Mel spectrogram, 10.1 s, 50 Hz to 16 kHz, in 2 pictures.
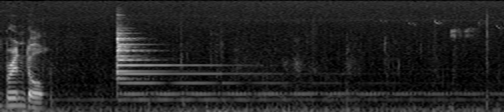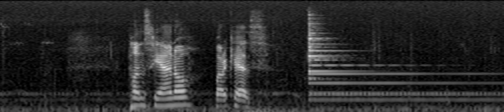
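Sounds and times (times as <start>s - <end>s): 
speech: 0.0s - 0.6s, 6.4s - 7.8s
low steady outdoor rumble: 0.0s - 10.0s
deep memorial bell toll: 1.1s - 6.6s, 8.1s - 10.0s.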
